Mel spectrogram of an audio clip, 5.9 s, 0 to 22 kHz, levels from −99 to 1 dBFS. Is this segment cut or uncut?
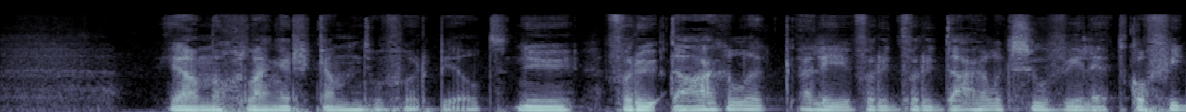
cut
